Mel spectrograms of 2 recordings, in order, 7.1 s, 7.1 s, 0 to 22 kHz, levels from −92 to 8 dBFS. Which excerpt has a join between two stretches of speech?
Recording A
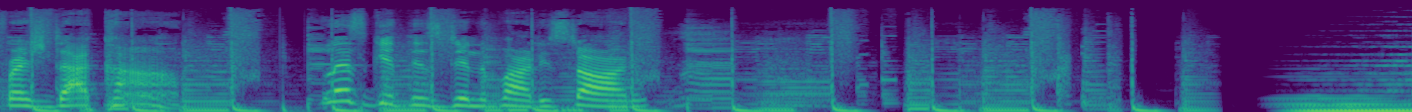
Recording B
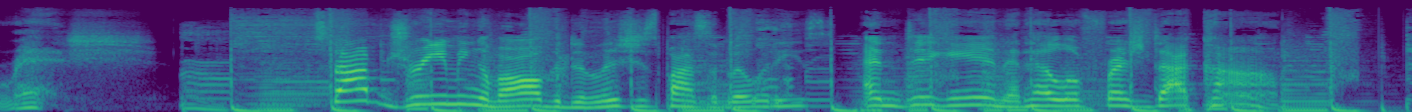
A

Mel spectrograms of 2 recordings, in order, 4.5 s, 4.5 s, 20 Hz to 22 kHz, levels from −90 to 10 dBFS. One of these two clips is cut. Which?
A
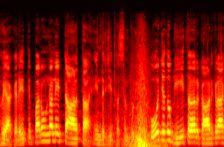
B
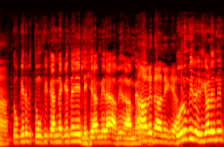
A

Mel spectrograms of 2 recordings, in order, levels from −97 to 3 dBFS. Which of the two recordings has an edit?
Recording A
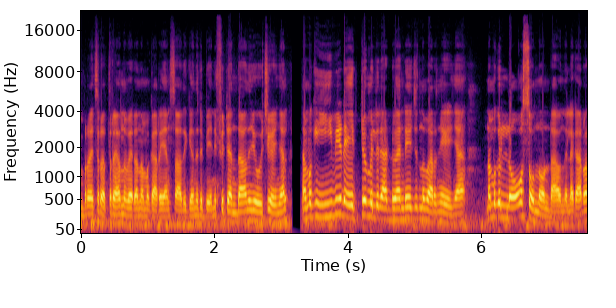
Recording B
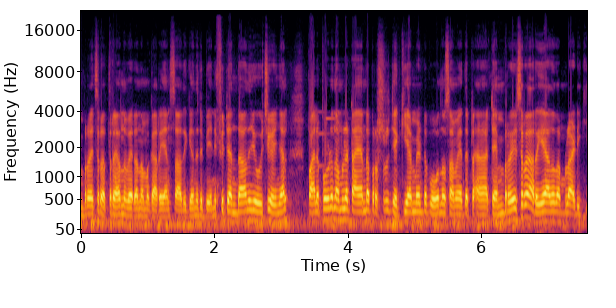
A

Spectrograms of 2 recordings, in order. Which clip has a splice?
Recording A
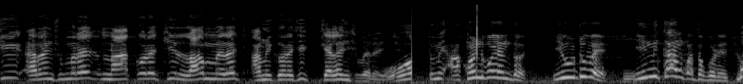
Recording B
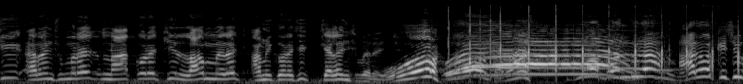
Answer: A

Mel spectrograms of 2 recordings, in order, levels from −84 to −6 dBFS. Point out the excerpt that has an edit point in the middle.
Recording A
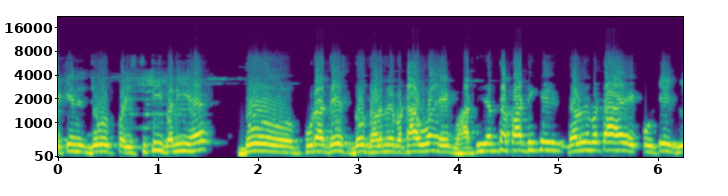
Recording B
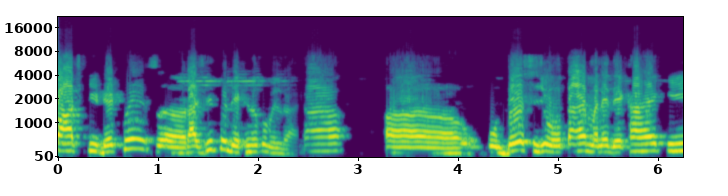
B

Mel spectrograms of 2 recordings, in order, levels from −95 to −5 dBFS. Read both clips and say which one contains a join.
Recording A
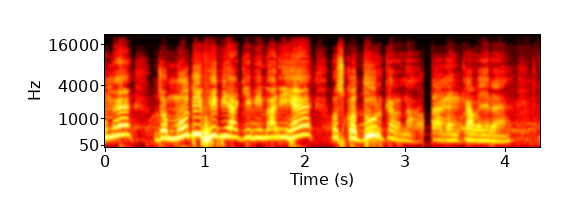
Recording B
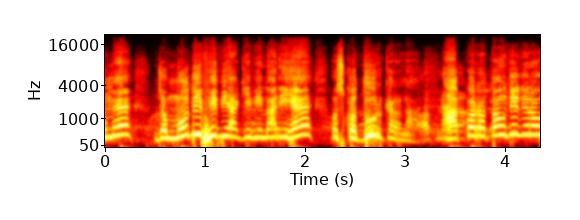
A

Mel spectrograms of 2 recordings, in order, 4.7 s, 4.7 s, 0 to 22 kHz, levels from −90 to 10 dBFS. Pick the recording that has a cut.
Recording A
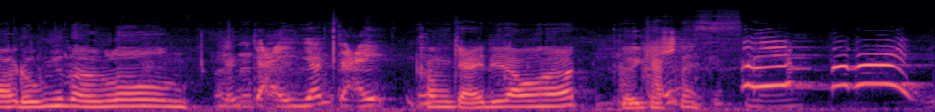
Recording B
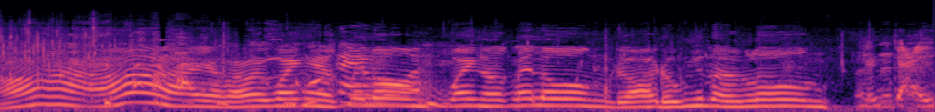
A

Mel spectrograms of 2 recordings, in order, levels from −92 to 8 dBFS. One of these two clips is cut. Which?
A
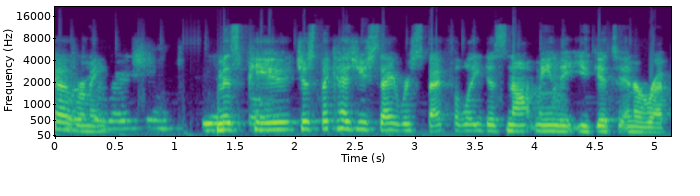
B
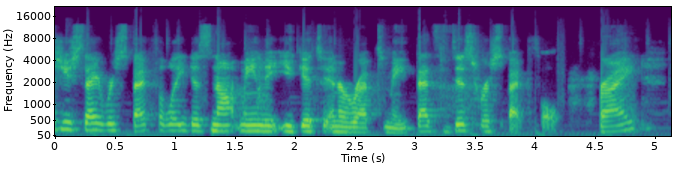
A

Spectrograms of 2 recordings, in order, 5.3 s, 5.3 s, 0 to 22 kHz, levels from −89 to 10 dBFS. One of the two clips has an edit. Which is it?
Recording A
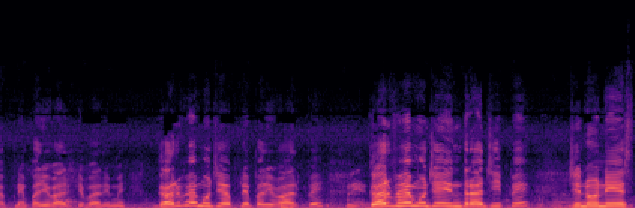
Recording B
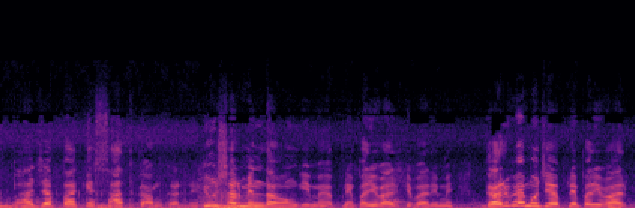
B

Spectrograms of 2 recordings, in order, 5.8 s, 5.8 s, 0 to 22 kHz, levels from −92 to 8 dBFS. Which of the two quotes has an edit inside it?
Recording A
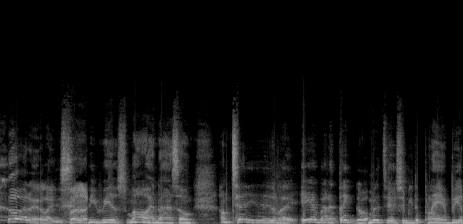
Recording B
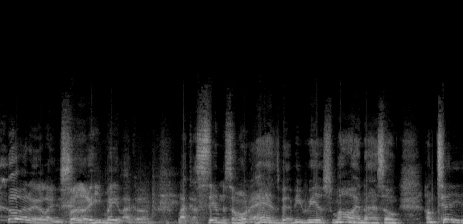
A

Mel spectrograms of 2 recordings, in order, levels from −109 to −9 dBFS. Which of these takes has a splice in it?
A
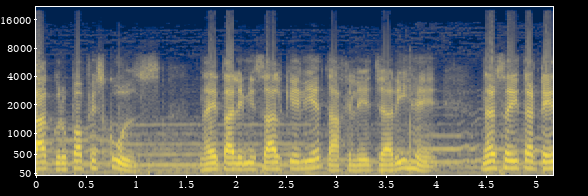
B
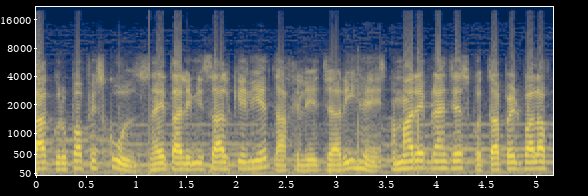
B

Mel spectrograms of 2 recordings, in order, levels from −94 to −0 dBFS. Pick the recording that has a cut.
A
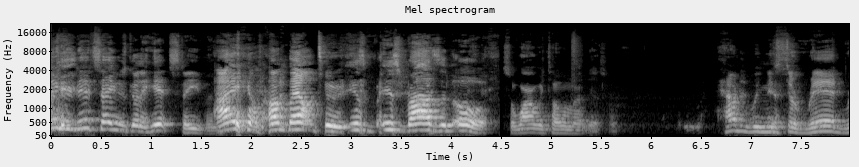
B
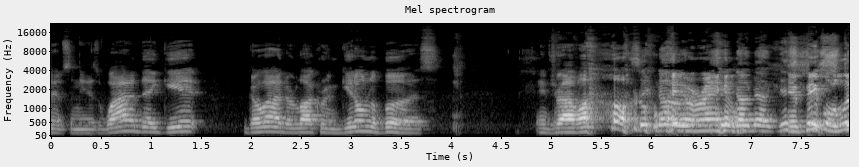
A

